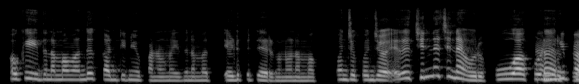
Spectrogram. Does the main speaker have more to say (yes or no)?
no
